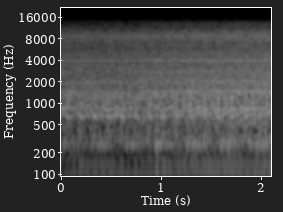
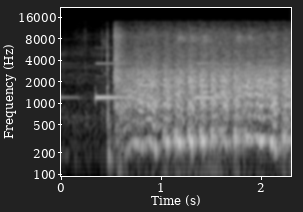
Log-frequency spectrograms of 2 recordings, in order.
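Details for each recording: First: 2014 Audi Q7 TDI diesel after oil cooler and pipe reseal for a coolant leak and 8-quart oil change, after a longish crank: even, steady idle with smooth hum, no knocks, misses or hunting; normal idle. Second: 2014 Audi Q7 TDI after oil cooler and coolant pipe reseal under intake and fresh oil, first start: starter churns steadily about seven seconds before catching; long crank.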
